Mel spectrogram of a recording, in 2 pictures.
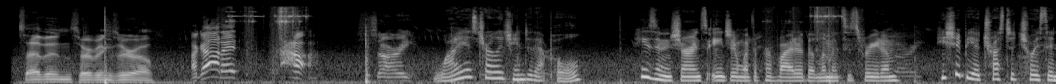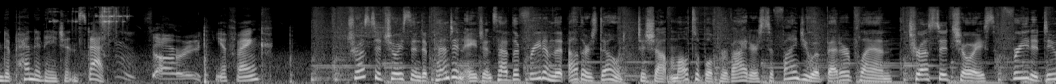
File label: volleyball radio ad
